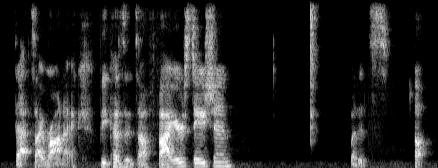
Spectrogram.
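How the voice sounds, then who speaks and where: A woman whispers fairly slowly, breaking her speech with long, frequent pauses. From North Dakota, Minot. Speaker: online video creator. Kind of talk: casual explainer. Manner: casual, filler-heavy.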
